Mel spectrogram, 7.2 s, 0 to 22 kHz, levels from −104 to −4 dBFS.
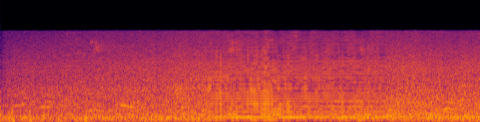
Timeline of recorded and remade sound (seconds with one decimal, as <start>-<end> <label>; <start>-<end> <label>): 0.0-3.1 recorded; 3.1-5.8 remade; 5.8-7.2 recorded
